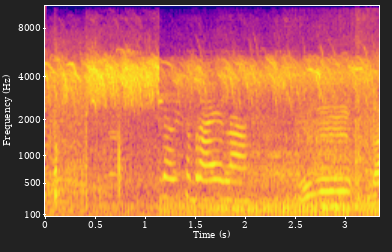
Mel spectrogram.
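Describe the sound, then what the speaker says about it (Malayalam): Baby chicks for sale chirping, rapid high peeps in quick runs, close by, mixed with clucking and some voices nearby. "കുറേ കോഴിക്കുഞ്ഞുങ്ങൾ വിൽക്കാൻ വെച്ചിട്ടുണ്ട്."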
